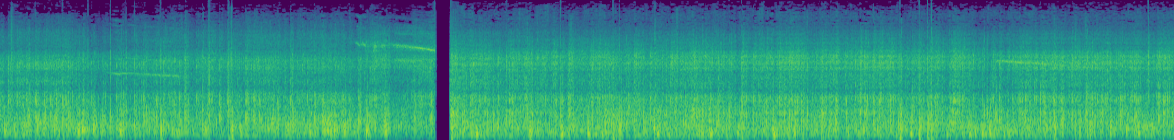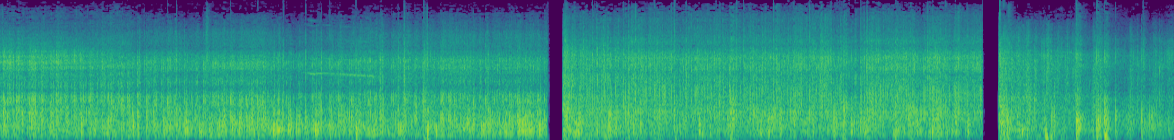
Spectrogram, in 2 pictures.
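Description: New Year's fireworks and firecrackers going off in a dense, continuous barrage of rapid pops and crackles, with a few short high whistles. The sound cuts out to silence for a moment three times.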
